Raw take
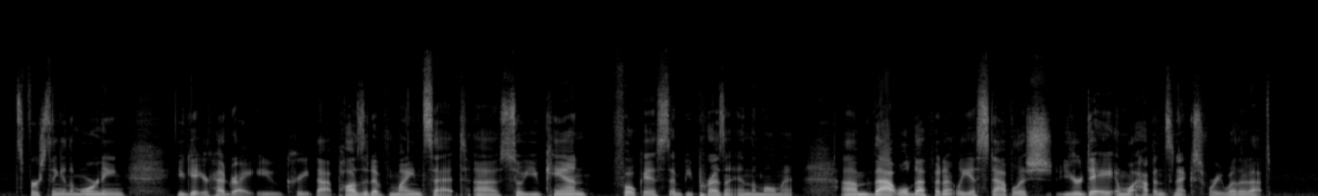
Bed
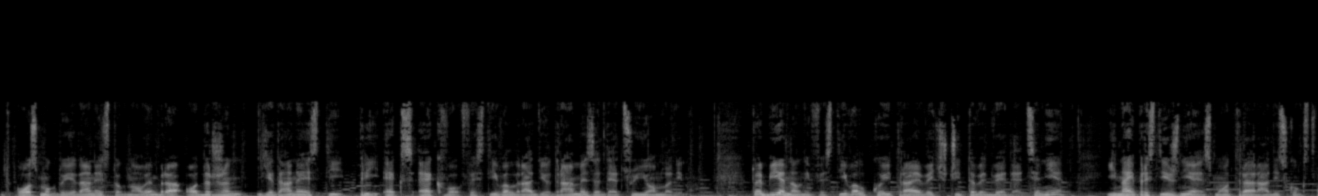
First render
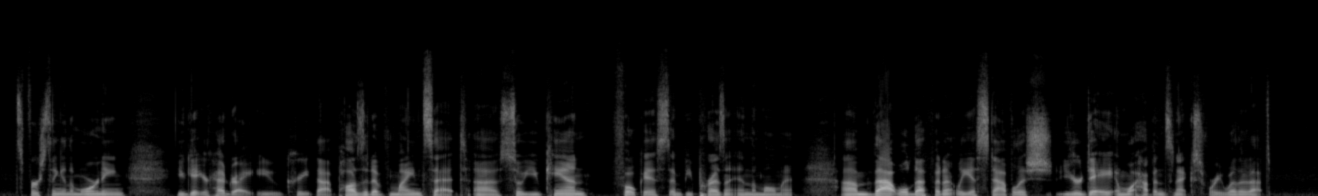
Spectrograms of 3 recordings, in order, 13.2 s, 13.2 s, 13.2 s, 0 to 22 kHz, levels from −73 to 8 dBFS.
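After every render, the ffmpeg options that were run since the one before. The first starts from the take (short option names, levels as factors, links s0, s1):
-af anull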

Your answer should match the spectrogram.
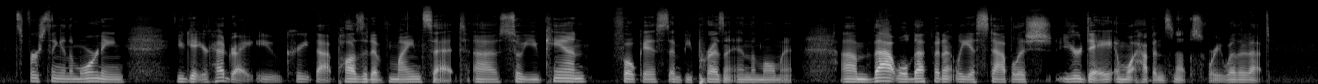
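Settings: -filter_complex "[0:a]asplit=3[s0][s1][s2];[s0]afade=t=out:st=11.6:d=0.02[s3];[s1]asuperstop=centerf=2200:order=12:qfactor=1.3,afade=t=in:st=11.6:d=0.02,afade=t=out:st=12.07:d=0.02[s4];[s2]afade=t=in:st=12.07:d=0.02[s5];[s3][s4][s5]amix=inputs=3:normalize=0"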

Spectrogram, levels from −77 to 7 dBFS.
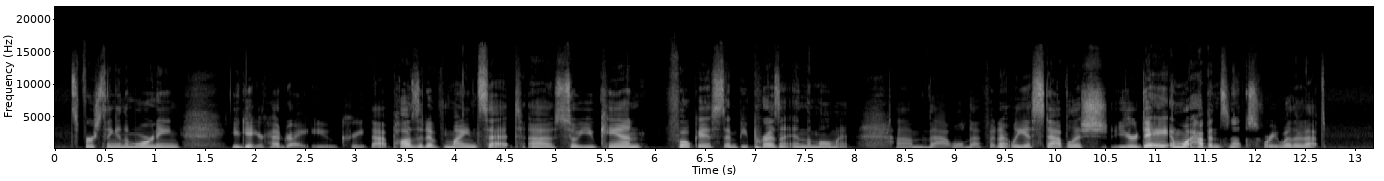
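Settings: -filter_complex "[0:a]asplit=3[s0][s1][s2];[s0]afade=t=out:st=7.81:d=0.02[s3];[s1]acompressor=threshold=0.0224:ratio=6:attack=3.2:release=140:knee=1:detection=peak,afade=t=in:st=7.81:d=0.02,afade=t=out:st=9.43:d=0.02[s4];[s2]afade=t=in:st=9.43:d=0.02[s5];[s3][s4][s5]amix=inputs=3:normalize=0,asettb=1/sr,asplit=3[s6][s7][s8];[s6]atrim=end=10.894[s9];[s7]atrim=start=10.89:end=11.57,asetpts=PTS-STARTPTS,afade=t=in:d=0.004:c=qsin,afade=t=out:st=0.676:d=0.004:c=qsin,acontrast=31[s10];[s8]atrim=start=11.566[s11];[s9][s10]acrossfade=d=0.004:c1=hsin:c2=qsin[s12];[s12][s11]acrossfade=d=0.004:c1=qsin:c2=hsin,asplit=3[s13][s14][s15];[s13]atrim=end=1.972[s16];[s14]atrim=start=1.968:end=3.232,asetpts=PTS-STARTPTS,volume=0.531[s17];[s15]atrim=start=3.228[s18];[s16][s17]acrossfade=d=0.004:c1=hsin:c2=hsin[s19];[s19][s18]acrossfade=d=0.004:c1=hsin:c2=hsin"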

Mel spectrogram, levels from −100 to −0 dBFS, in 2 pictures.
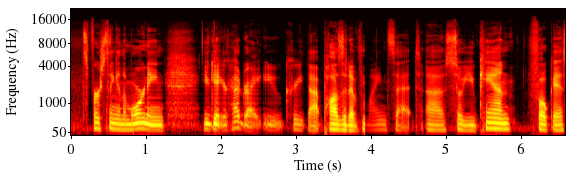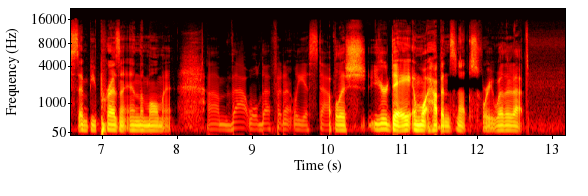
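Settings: -filter_complex "[0:a]asettb=1/sr,asplit=3[s0][s1][s2];[s0]atrim=end=0.834[s3];[s1]atrim=start=0.83:end=2.86,asetpts=PTS-STARTPTS,afade=t=in:d=0.004:c=qsin,afade=t=out:st=2.026:d=0.004:c=qsin,aecho=1:1:4:0.66,atrim=end_sample=89523[s4];[s2]atrim=start=2.856[s5];[s3][s4]acrossfade=d=0.004:c1=hsin:c2=qsin[s6];[s6][s5]acrossfade=d=0.004:c1=qsin:c2=hsin,asettb=1/sr,asplit=3[s7][s8][s9];[s7]atrim=end=8.404[s10];[s8]atrim=start=8.4:end=10.04,asetpts=PTS-STARTPTS,afade=t=in:d=0.004:c=qsin,afade=t=out:st=1.636:d=0.004:c=qsin,acompressor=threshold=0.00891:ratio=6:attack=3.2:release=140:knee=1:detection=peak[s11];[s9]atrim=start=10.036[s12];[s10][s11]acrossfade=d=0.004:c1=hsin:c2=qsin[s13];[s13][s12]acrossfade=d=0.004:c1=qsin:c2=hsin,asplit=2[s14][s15];[s14]atrim=end=3.92,asetpts=PTS-STARTPTS,afade=t=out:st=3.916:d=0.004:c=hsin[s16];[s15]atrim=start=3.92,asetpts=PTS-STARTPTS,afade=t=in:d=1.79[s17];[s16][s17]concat=n=2:v=0:a=1"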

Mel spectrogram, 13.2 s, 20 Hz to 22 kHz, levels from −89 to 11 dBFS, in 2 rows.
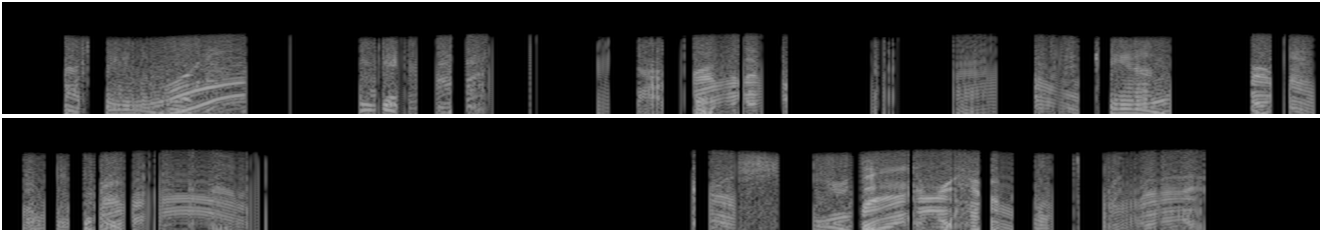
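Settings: -af "aresample=11025,acrusher=bits=4:mix=0:aa=0.000001,aresample=44100,aeval=exprs='val(0)*sin(2*PI*510*n/s+510*0.85/0.8*sin(2*PI*0.8*n/s))':c=same"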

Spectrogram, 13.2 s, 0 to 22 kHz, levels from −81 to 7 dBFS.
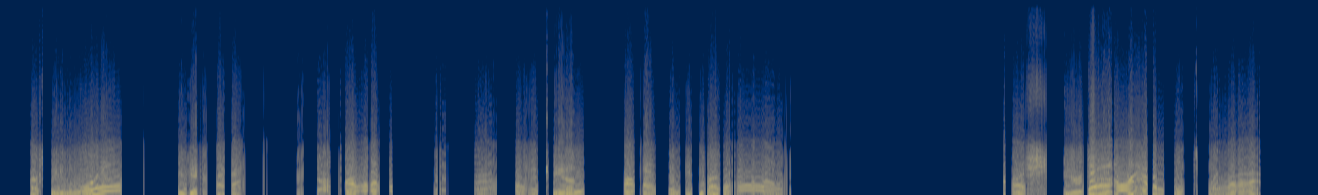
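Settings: -filter_complex "[0:a]asplit=2[s0][s1];[s1]adynamicsmooth=sensitivity=6.5:basefreq=2300,volume=1.19[s2];[s0][s2]amix=inputs=2:normalize=0,asoftclip=type=tanh:threshold=0.266"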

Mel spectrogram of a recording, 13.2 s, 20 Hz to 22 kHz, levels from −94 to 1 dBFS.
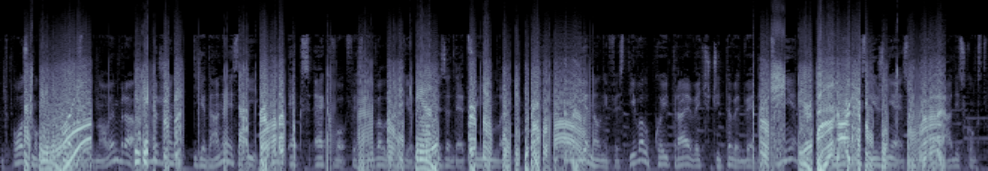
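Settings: -filter_complex "[1:a]volume=0.266[s0];[0:a][s0]amix=inputs=2:normalize=0"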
